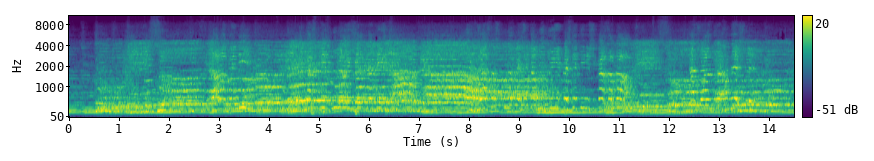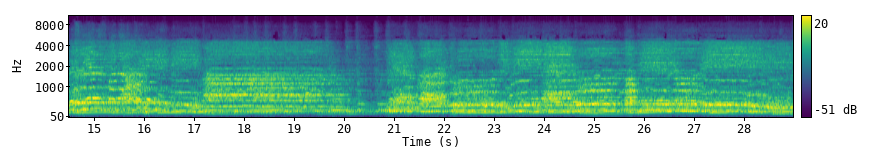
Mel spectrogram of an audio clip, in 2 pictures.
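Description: A large mixed choir of men and women singing a hymn together, in sustained phrases with a short break between lines about twenty seconds in.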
